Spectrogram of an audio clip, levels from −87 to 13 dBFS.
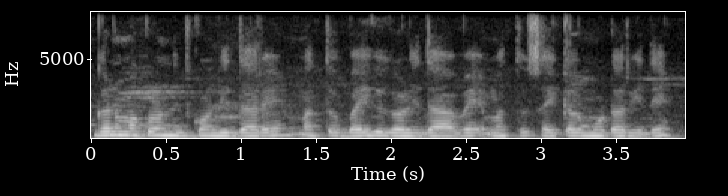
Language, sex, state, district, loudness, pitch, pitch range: Kannada, female, Karnataka, Koppal, -14 LUFS, 195 Hz, 190-205 Hz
